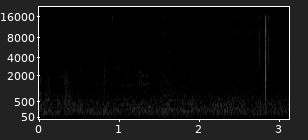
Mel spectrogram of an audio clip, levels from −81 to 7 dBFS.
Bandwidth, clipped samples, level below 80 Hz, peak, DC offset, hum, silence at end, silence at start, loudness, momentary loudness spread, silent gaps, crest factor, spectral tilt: 16.5 kHz; under 0.1%; -88 dBFS; -16 dBFS; under 0.1%; none; 0 s; 0 s; -58 LUFS; 17 LU; none; 44 dB; -1 dB/octave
